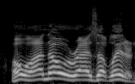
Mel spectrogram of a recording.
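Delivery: dismissive quick reply. Retold or imitated. Imitating Martha answering Jesus about her brother, quick and dismissive.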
